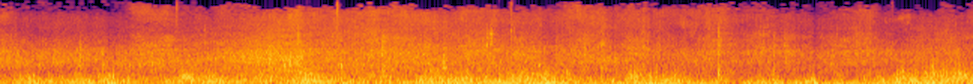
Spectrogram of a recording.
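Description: Wind buffeting the pole-mounted camera's microphone, over the rumble of inline skate wheels rolling on a concrete sidewalk.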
